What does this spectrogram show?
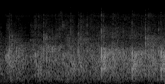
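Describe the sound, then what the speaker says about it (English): Audience at a Hawaii small business event applauding, a dense steady wash of clapping that fills the whole moment without letting up. "please give yourselves a round of applause"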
